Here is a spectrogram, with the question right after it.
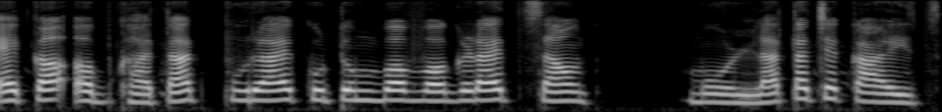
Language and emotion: Goan Konkani, sad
